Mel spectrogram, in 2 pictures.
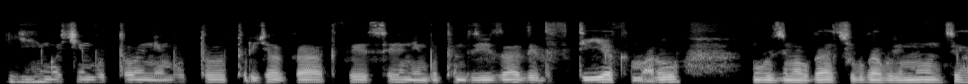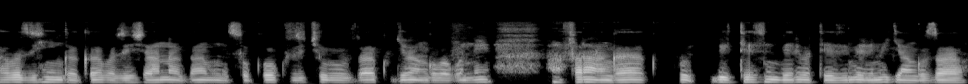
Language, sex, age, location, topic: Kinyarwanda, male, 50+, Musanze, agriculture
